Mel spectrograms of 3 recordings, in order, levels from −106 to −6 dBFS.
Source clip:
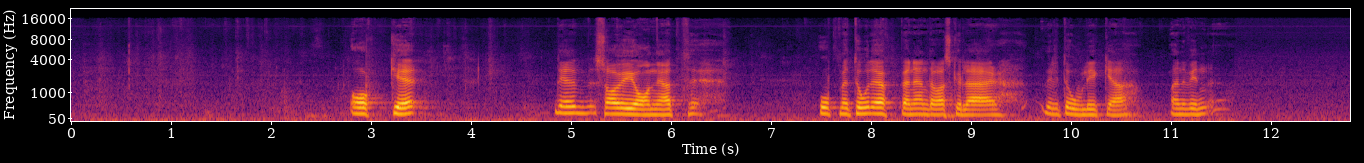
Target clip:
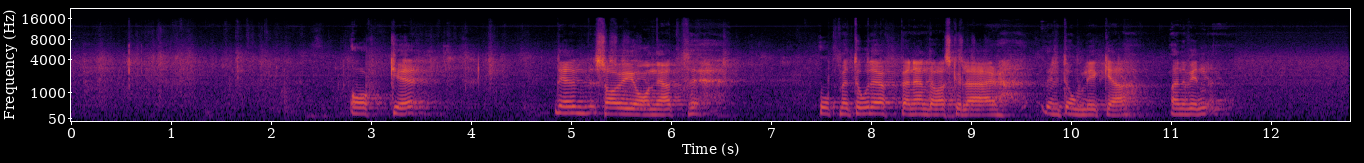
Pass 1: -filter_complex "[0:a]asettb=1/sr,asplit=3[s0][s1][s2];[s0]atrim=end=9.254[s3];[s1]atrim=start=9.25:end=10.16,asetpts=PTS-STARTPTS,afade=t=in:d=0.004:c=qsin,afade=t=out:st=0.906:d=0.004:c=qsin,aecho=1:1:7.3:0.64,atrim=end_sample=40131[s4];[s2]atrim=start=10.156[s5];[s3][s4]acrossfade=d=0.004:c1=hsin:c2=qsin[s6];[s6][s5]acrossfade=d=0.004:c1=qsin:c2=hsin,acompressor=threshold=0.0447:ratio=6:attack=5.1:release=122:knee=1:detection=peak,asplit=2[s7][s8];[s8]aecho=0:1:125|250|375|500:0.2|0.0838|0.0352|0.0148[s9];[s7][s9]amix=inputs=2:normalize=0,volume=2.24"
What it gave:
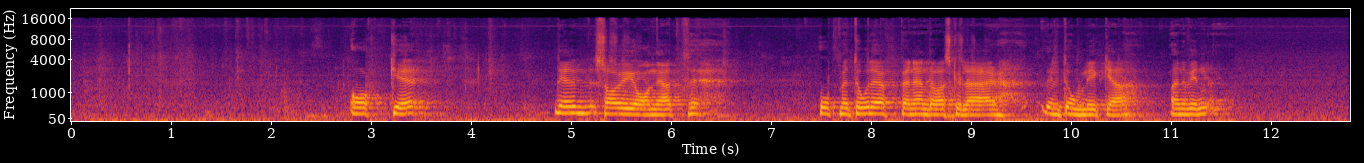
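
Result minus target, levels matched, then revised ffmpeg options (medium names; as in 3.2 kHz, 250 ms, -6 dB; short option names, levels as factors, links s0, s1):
4 kHz band -16.5 dB
-filter_complex "[0:a]asettb=1/sr,asplit=3[s0][s1][s2];[s0]atrim=end=9.254[s3];[s1]atrim=start=9.25:end=10.16,asetpts=PTS-STARTPTS,afade=t=in:d=0.004:c=qsin,afade=t=out:st=0.906:d=0.004:c=qsin,aecho=1:1:7.3:0.64,atrim=end_sample=40131[s4];[s2]atrim=start=10.156[s5];[s3][s4]acrossfade=d=0.004:c1=hsin:c2=qsin[s6];[s6][s5]acrossfade=d=0.004:c1=qsin:c2=hsin,acompressor=threshold=0.0447:ratio=6:attack=5.1:release=122:knee=1:detection=peak,bandpass=f=3700:t=q:w=2.2:csg=0,asplit=2[s7][s8];[s8]aecho=0:1:125|250|375|500:0.2|0.0838|0.0352|0.0148[s9];[s7][s9]amix=inputs=2:normalize=0,volume=2.24"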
